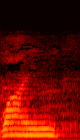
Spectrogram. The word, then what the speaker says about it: whine: It's not pronounced the same way as wine. Whine and wine.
